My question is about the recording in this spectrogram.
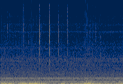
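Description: Irregular low rumbling handling noise with a few faint light clicks as a wooden bead bracelet is turned and twisted in the fingers, over a faint steady hum.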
